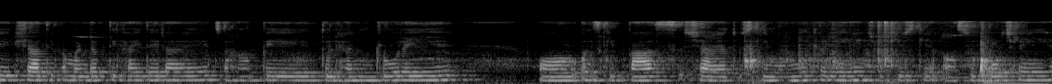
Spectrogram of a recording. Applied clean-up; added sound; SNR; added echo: none; none; none; reverberation time 0.8 s.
